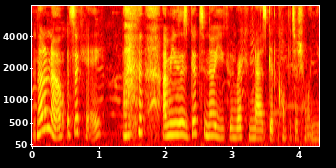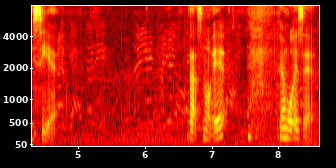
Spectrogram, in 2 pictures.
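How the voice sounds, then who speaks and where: A woman's voice: medium pitch, a little hiss or hum, close to an everyday voice. A young woman playing a sporty, competitive childhood best friend in an audio roleplay, with a playful, teasing, slightly hesitant manner. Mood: playful, challenging. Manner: playful, teasing, with hesitant halting starts and giggles. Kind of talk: audio roleplay acting, one-sided conversation with listener.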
